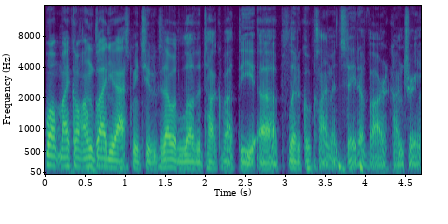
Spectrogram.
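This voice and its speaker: In a put-on character voice, someone rattles along at a very fast pace with a raspy, middle-pitched sound. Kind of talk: formal, grave, like a political speaker. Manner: very serious, solemn.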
